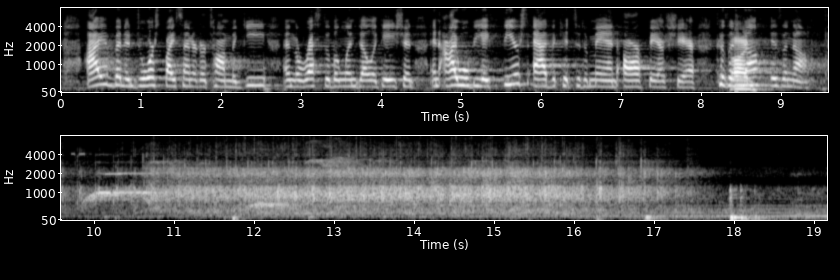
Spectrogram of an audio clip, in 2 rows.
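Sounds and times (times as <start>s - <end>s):
speech: 0.4s - 9.6s
audience applause: 9.6s - 17.6s.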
